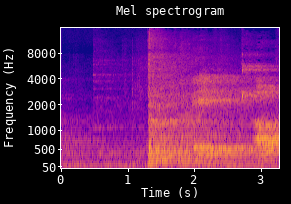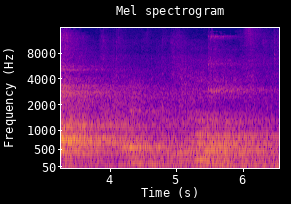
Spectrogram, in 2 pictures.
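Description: Badminton rally: racket strikes and court sounds with men's voices calling out, loudest from about a second in.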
